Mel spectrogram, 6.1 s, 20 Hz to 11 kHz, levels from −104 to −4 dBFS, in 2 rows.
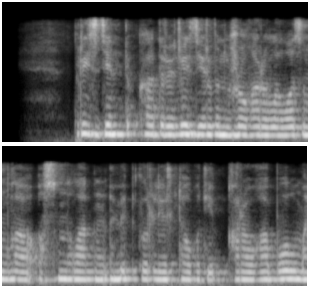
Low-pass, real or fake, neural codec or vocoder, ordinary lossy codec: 7.2 kHz; fake; codec, 16 kHz, 4 kbps, X-Codec, WavLM features, trained on Multilingual LibriSpeech; none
